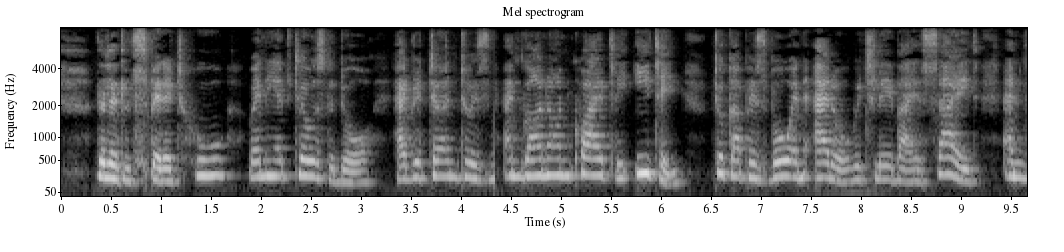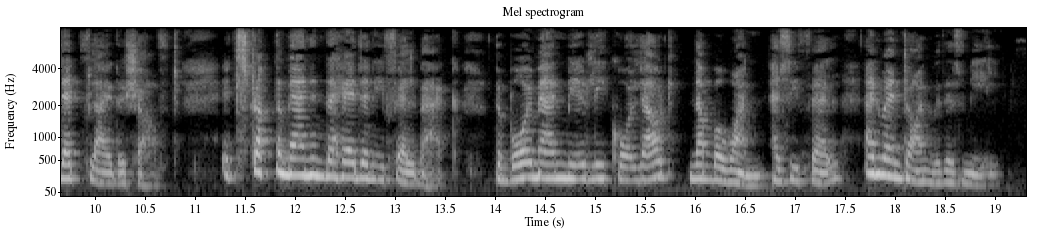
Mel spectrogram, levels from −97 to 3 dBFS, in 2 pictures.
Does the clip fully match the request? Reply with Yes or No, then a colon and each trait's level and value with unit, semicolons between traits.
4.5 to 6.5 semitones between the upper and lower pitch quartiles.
Yes: average, 5.3 semitones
